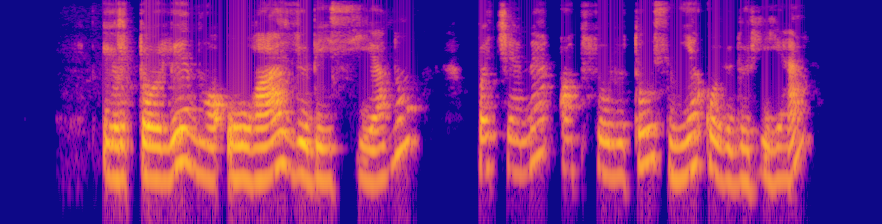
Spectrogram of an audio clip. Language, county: Lithuanian, Panevėžys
